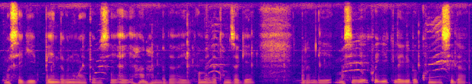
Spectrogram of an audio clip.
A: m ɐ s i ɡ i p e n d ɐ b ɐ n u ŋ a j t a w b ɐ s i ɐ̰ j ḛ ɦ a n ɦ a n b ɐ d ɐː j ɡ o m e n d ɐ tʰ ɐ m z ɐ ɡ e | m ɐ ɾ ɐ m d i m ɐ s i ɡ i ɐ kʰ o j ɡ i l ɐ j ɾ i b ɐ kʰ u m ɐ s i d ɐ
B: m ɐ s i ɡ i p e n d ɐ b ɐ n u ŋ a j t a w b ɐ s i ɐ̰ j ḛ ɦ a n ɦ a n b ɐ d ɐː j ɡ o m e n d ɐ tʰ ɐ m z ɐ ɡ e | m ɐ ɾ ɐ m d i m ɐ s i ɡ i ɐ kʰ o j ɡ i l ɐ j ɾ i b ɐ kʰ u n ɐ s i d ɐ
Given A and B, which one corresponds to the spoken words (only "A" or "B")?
B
